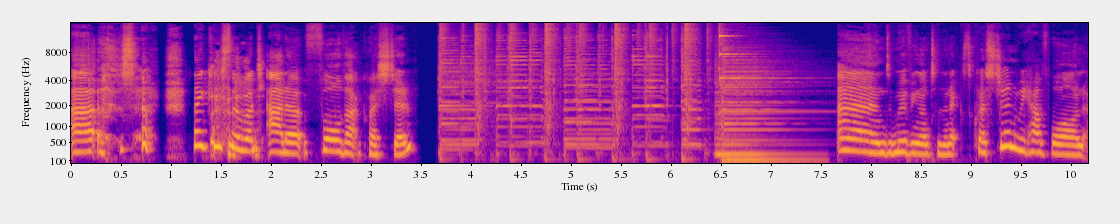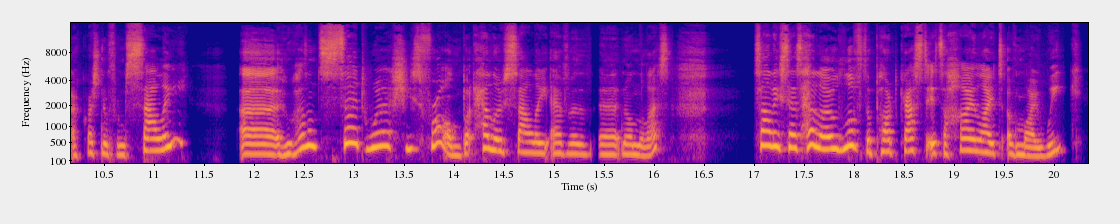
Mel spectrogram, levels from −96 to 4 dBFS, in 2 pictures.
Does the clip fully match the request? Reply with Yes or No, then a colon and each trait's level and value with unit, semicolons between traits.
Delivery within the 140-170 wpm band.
Yes: average, 145 wpm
